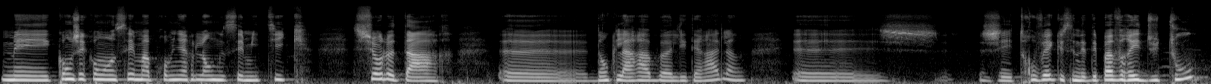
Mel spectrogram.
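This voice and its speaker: A woman from Greece, a literature professor and translator, answering interview questions in a measured, thoughtful way. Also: medium pitch, dark tone.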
